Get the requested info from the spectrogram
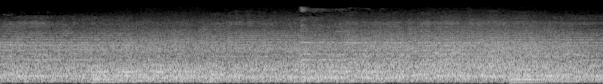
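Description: Surf on a sandy beach: waves breaking and foam washing up the shore in a steady, loud rush, with background music faint underneath.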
